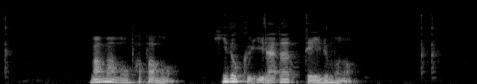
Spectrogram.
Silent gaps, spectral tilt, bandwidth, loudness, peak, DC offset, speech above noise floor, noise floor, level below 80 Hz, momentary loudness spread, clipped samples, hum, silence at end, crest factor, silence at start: none; -8.5 dB/octave; 10.5 kHz; -25 LUFS; -6 dBFS; under 0.1%; 48 dB; -71 dBFS; -40 dBFS; 11 LU; under 0.1%; none; 0.45 s; 20 dB; 0.9 s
